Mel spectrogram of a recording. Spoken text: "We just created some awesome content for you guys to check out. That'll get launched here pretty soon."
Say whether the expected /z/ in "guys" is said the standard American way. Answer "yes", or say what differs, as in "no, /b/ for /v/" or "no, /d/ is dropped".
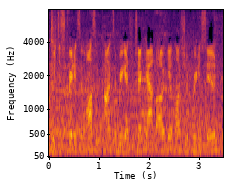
no, /z/ is dropped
